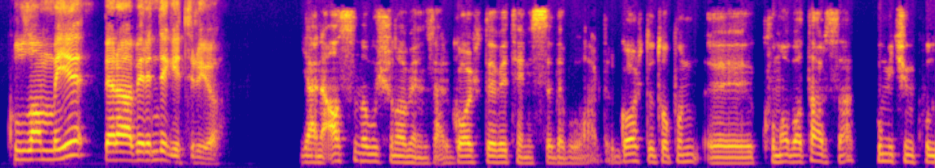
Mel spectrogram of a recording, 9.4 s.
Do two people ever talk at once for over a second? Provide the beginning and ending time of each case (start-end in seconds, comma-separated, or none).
none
